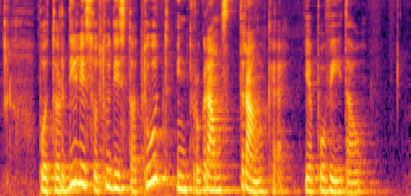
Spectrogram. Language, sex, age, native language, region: Slovenian, female, 30-49, Slovenian, Carinthia region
